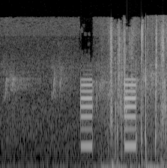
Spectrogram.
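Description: Cell phone keypad beeping as a number is dialed: two short electronic beeps about half a second apart, starting about a second in.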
